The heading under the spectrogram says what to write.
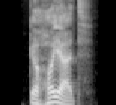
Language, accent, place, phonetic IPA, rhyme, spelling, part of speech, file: German, Germany, Berlin, [ɡəˈhɔɪ̯ɐt], -ɔɪ̯ɐt, geheuert, verb, De-geheuert.ogg
- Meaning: past participle of heuern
